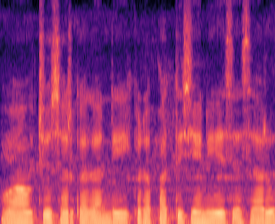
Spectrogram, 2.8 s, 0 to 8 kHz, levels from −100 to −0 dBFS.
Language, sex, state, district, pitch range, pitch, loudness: Telugu, female, Telangana, Nalgonda, 150-160 Hz, 155 Hz, -17 LUFS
